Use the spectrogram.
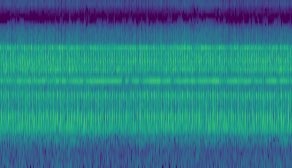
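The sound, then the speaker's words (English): An alarm clock rings nonstop, a bright, dense metallic bell jangle held at an even, loud level throughout with no breaks. “The minute the alarm clock rang,”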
